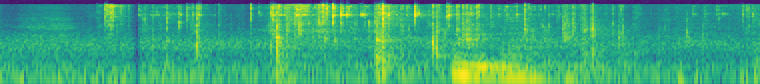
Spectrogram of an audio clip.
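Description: A key scrapes into a lock and turns with a click.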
